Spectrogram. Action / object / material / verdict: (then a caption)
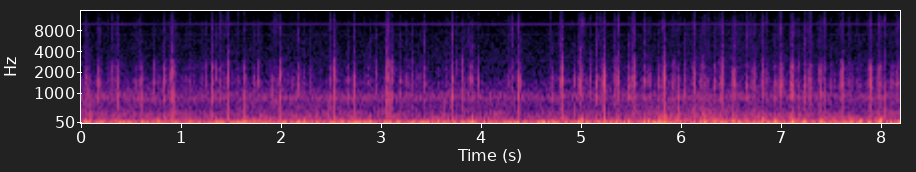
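tap / hard plastic toy ball tapped and scratched with fingernails / plastic / none. A hand-sized, hollow-looking hard blue plastic toy ball is held in both hands and tapped and scratched with long painted nails. A steady stream of quick, sharp clicks and scratchy crackles plays over a dense low rumble throughout.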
